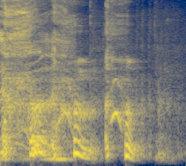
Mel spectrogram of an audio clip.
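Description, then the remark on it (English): A bout of harsh, throaty coughing, three or four rough bursts in quick succession that trail off into raspy throat clearing, with no talking. “Nah, I'm coughing.”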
